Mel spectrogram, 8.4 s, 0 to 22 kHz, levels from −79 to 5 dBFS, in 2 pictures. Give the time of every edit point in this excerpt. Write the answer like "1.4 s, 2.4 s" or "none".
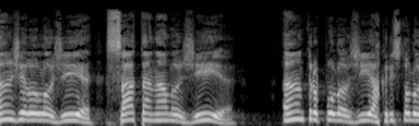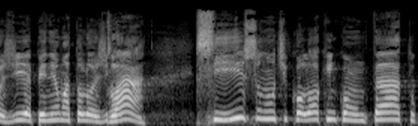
3.8 s, 5.3 s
